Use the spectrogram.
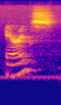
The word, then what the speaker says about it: Arynx: Arynx. Sounds like larynx. Yeah, that's how I think it might be pronounced.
